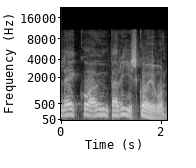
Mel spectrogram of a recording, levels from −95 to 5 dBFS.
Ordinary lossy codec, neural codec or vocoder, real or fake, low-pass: none; none; real; 10.8 kHz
